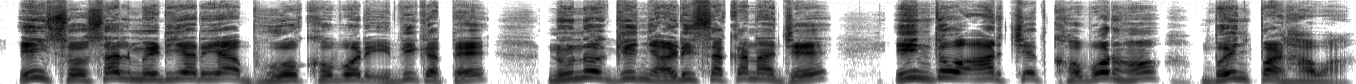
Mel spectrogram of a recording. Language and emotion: Santali, angry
